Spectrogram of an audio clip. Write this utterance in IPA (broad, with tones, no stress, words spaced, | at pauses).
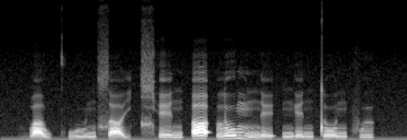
ba˨˩wkʰwu˩˦nsa˩˦j t͡ɕʰe˧nʔa˥˩ʔlo˥˩mne˨˩ʔ ŋe˧nto˧nfɯ˥˩k̚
